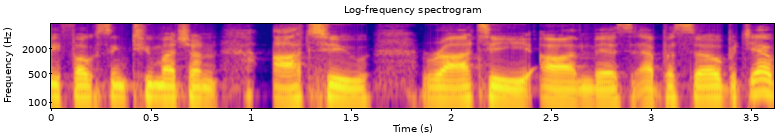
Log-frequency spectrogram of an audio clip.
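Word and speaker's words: Aatu Räty: So Atu Rati, I think, is the realistic pronunciation.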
